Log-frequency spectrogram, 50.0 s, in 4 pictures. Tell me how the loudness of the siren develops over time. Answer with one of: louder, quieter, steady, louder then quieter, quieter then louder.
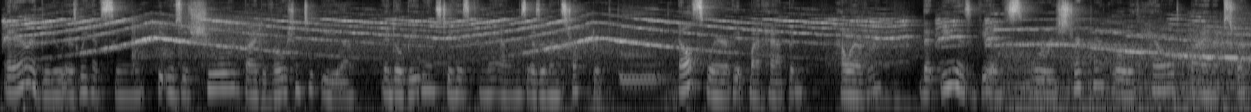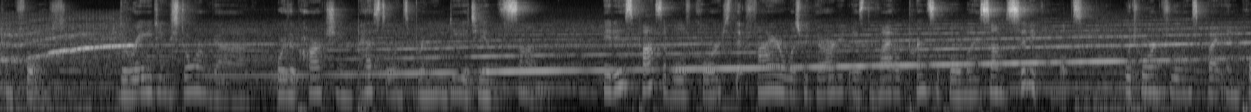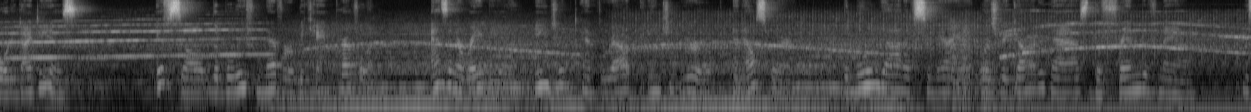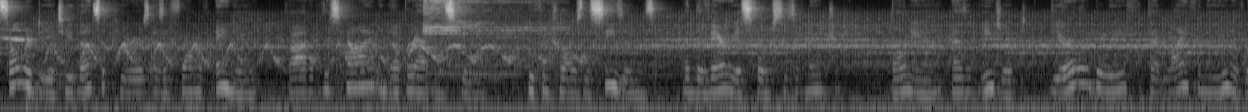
louder then quieter.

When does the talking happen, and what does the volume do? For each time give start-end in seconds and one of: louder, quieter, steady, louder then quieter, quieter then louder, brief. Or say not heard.
0.0-49.9 steady.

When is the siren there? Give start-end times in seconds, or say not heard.
0.0-49.9.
